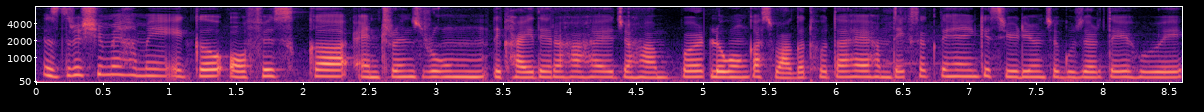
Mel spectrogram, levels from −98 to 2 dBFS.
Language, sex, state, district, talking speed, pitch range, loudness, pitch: Hindi, female, Andhra Pradesh, Guntur, 195 wpm, 220-250 Hz, -25 LUFS, 225 Hz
